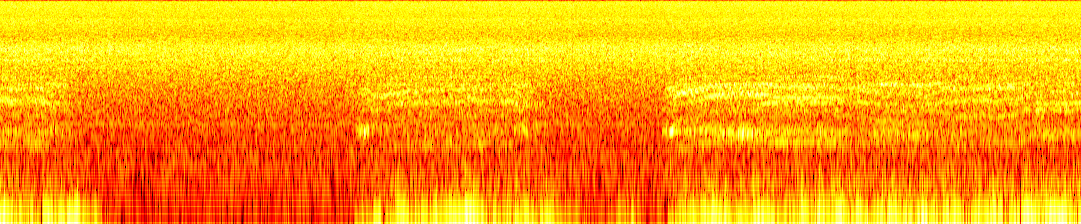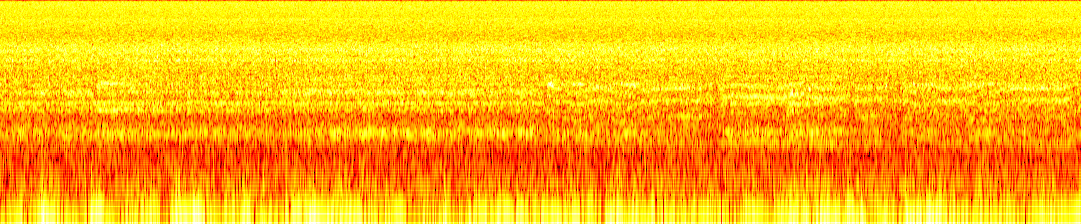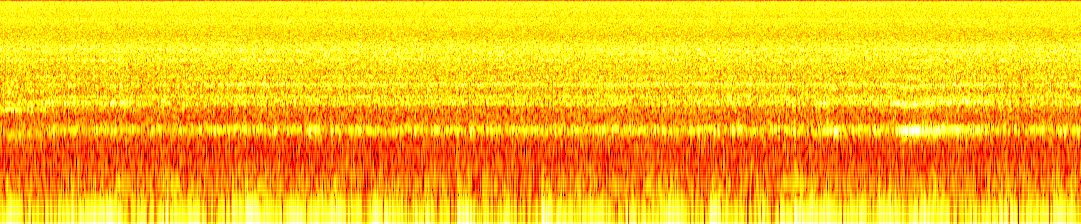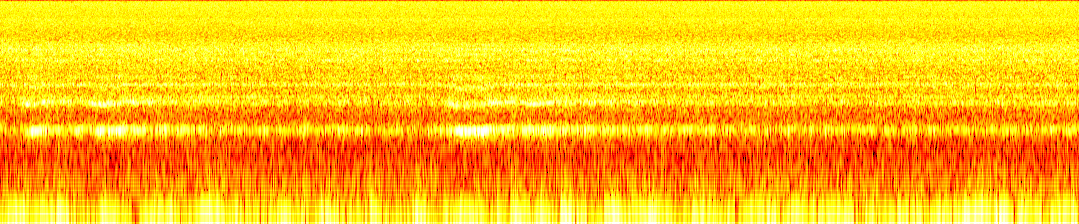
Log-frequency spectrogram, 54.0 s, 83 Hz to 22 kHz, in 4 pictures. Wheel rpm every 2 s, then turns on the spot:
100, 0, 50, 100, 80, 160, 170, 190, 200, 200, 180, 160, 160, 170, 220, 230, 230, 230, 230, 230, 230, 230, 230, 230, 230, 240, 230.
none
